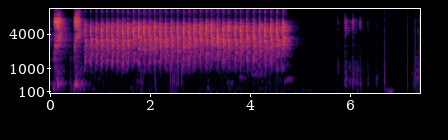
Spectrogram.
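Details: Small leafbird, known locally as ijo mini, kept as a songbird; a sharp note, then a rapid even rattle of high buzzy notes lasting four seconds that stops abruptly, followed by a few scattered clicks.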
